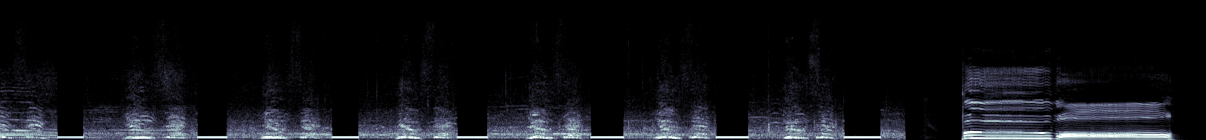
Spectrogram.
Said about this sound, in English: at least Jaguar fans welcomed him back for his preseason debut in the friendliest of fashion.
